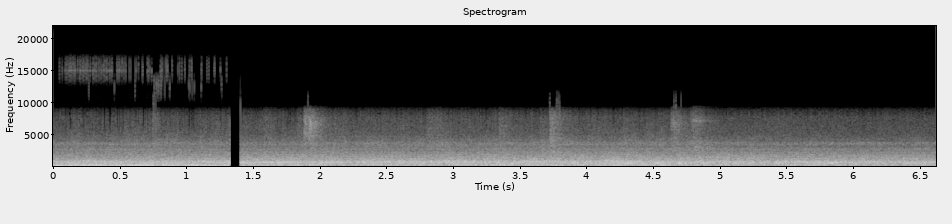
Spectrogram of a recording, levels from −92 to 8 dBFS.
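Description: Bluetooth SBC compression runs from the start. Nothing survives above 17.4 kHz, and a gritty, flickering top points to a starved bit pool at around 96 kbps, likely from this codec.

Input switched to a poorer device at 1.33 s, likely a change of microphone or headset profile. It brings an 80 ms gap, then a band cut off above 10.5 kHz and a faint new noise floor, with no clear change in level through to the end.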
